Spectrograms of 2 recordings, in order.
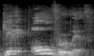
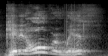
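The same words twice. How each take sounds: First: Said in the usual way. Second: Slow and louder, "over" rising and drawn out; "Get it over with" stretched slow, "over" lifted; slow emphatic. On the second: Shown as a demonstration. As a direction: lean on each word of "Get it over with".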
